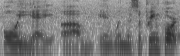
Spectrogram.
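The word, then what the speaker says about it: Oyez: not know this but they say oh yeah oh yeah oh yeah they say this three times it's spelled o-y-e-z and um it is a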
